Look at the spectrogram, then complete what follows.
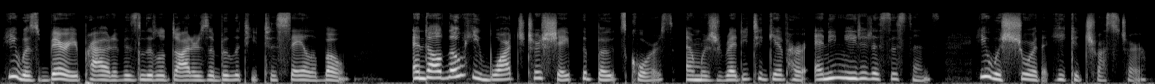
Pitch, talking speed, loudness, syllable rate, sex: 230 Hz, 205 wpm, -18 LUFS, 5.4 syllables/s, female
